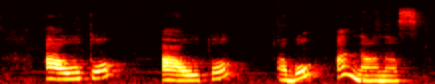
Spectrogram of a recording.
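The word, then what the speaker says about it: ananas: аutobus аuto Auto або ананас ананас так наголос повинен бути саме такий а на нас бо наголос у польській мові падає на перед останній склад наступна наша буква така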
